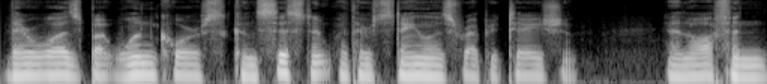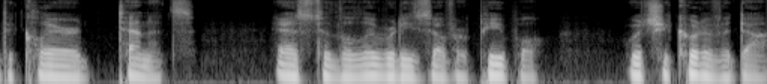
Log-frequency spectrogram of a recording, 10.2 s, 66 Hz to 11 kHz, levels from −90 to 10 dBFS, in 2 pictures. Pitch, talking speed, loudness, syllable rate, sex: 105 Hz, 155 wpm, -18 LUFS, 5.2 syllables/s, male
